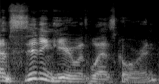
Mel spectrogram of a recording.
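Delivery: put-on radio announcer voice, business-like. Opening a mock podcast in business mode, in an announcer radio voice. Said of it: "This is my radio voice".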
